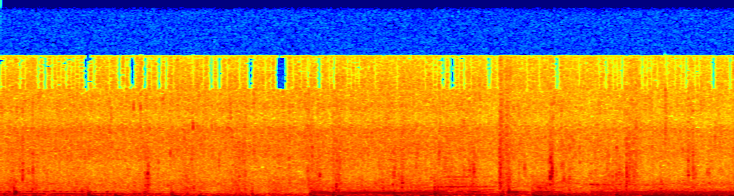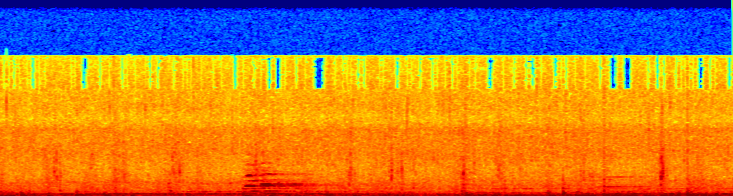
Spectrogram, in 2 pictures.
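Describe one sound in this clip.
A climber's hands and boots rustle and scrape on thick, dry vines.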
